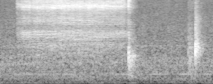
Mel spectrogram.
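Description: Tailor's chalk drawn along the edge of a quilter's ruler across cotton fabric, marking a stitch line: a scratchy stroke about a second long. It ends in a sharp click, and a second click comes near the end.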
